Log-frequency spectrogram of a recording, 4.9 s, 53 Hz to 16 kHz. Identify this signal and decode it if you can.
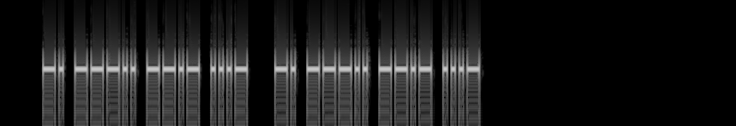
Morse code, heard as a keyed tone, about 44 wpm, 700 Hz. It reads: N8QV N8QV
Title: USA Call Signs Repeated 2x 45wpm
